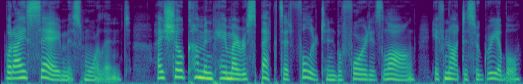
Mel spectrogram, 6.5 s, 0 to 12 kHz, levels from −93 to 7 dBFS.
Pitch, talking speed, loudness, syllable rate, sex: 210 Hz, 190 wpm, -18 LUFS, 5.1 syllables/s, female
